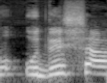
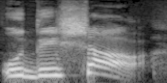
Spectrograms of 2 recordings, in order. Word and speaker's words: उदिशा: मेरा नाम उदिशा है, UDISHA, ठीक है? श पे जोर दीजिएगा, उदिशा।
